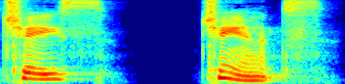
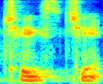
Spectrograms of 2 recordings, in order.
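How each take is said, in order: First: The two words are separated by a pause. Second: The two words run together without a pause. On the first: They are two separate items in a list. The speaker calls it right. "It's chase, chance, and creativity" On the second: Chance is the object of chasing. The speaker calls it wrong. "not chase chance, not like you're going to chase chance"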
